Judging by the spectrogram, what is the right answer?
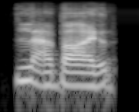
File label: "labile", Indian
